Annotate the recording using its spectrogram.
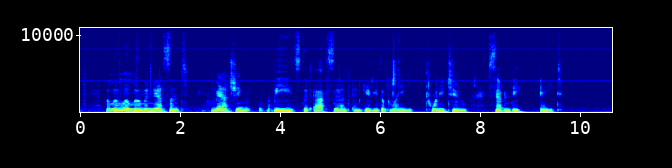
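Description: An older woman talks with animation close to a microphone.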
